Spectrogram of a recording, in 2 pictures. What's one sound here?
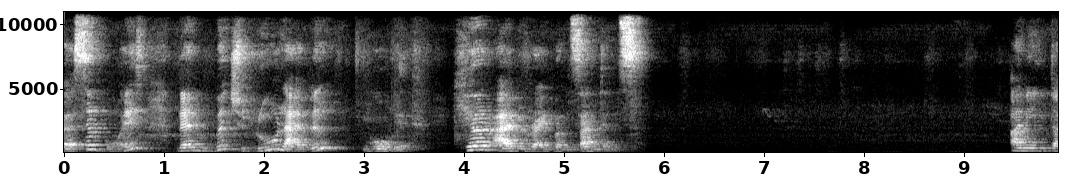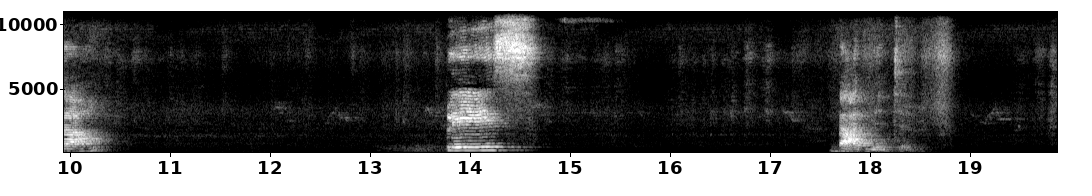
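A woman speaks calmly and clearly, close by, with pauses.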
